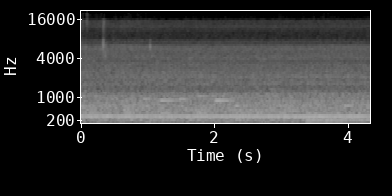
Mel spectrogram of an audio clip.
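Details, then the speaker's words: 2008 Infiniti G37 radiator fan: loud steady rush of air with fixed hum, fan stuck at full speed because the radiator fan control module failed and runs in safe mode; fix is replacing it with an OEM module. "and you hear your cooling fan running on maximum speed or full speed then your radiator fan controller is busted"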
